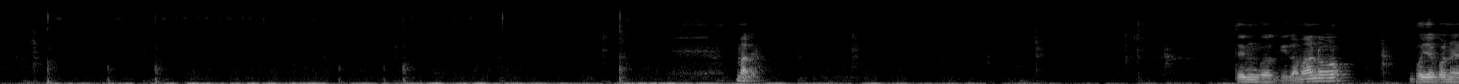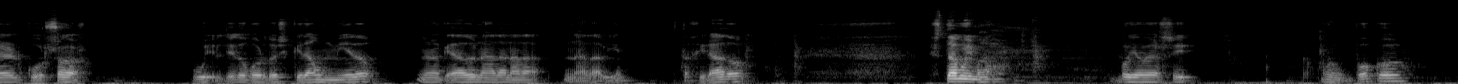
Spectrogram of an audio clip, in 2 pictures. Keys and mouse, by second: 0.3 c, 0.5-5.1 drag, 5.1-6.2 middle drag, 6.2 shift+click, 7.0-14.8 middle drag, 10.2 Tab, 13.7 alt+q, 14.8 click, 15.9-27.4 shift+middle drag, 22.4 Tab, 25.3 ctrl+d, 26.2 g, 27.4 click, 27.6 ctrl+middle click, 28.5 click, 29.0 middle click.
